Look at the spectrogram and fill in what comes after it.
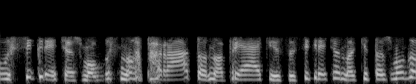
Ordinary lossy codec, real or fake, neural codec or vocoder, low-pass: Opus, 64 kbps; real; none; 3.6 kHz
